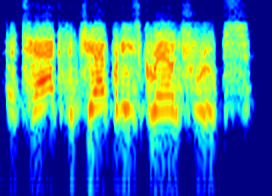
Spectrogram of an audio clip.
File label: takeoff, dialogs serbian; War Thunder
